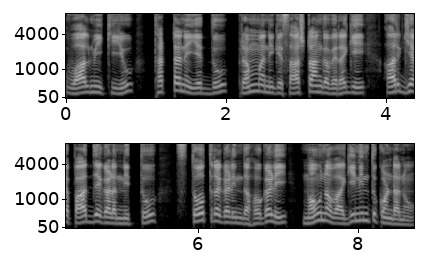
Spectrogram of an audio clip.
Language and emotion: Kannada, neutral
